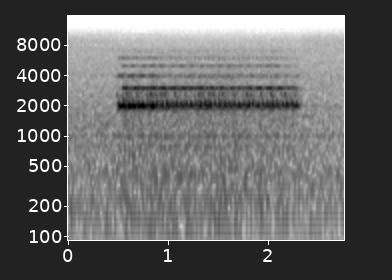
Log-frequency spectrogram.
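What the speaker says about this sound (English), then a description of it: "excuse me, I had a phone call there" A telephone rings with a single sustained electronic trill lasting about two seconds, clear and steady in an otherwise quiet room.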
